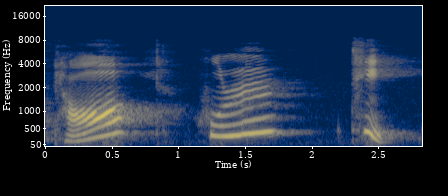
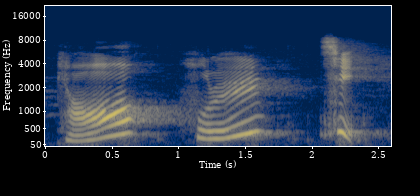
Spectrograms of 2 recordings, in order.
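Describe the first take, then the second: First: The last syllable starts with a t sound. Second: The last syllable starts with a ch sound. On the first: This is only the intermediate step. "이렇게 먼저 되고요" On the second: This is the actual final pronunciation. "요렇게 발음이 된다"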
